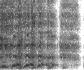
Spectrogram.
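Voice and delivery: high loud cackle; high cackling laugh. Real, not acted. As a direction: cackle with delight. Laughs at own joke.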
